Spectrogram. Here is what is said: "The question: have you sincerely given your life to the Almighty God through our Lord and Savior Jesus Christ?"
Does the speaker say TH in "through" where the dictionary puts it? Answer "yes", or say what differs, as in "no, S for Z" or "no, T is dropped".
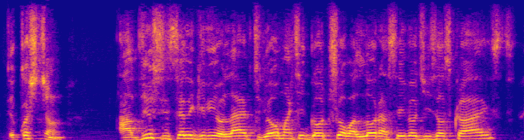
no, T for TH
